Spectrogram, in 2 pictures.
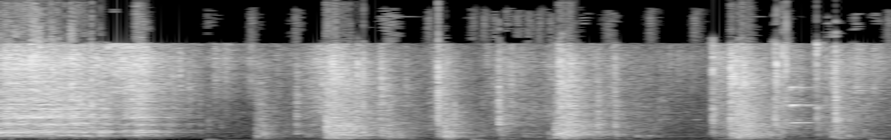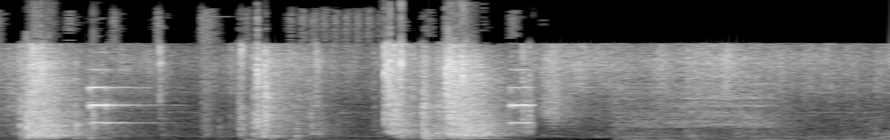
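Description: Frozen tater tots poured from a crinkling plastic bag, clattering into an empty air fryer basket, followed by the basket being slid back into the air fryer. The rattling and crinkling come in many loud uneven bursts and die down about seven seconds in.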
